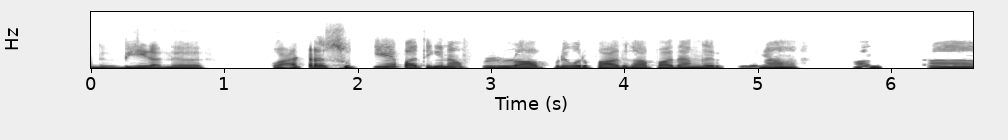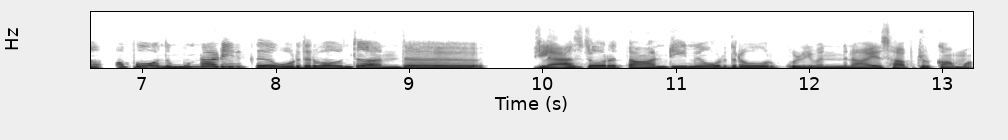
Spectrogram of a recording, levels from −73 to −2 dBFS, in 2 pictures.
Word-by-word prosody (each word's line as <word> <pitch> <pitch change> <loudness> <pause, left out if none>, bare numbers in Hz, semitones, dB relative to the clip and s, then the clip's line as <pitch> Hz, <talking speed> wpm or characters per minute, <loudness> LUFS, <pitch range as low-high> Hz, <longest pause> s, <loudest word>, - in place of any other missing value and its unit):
இந்த 150 -2 -2 0.2
வீடு 210 +3 +2
அந்த 150 0 -1 0.7
குவார்டர்ஸ் 240 - 0
சுத்தியே 280 +8 -2
பார்த்தீங்கன்னா, 265 +1 +1
ஃபுல்லா 245 +4 0
அப்பிடி 260 +7 -4
ஒரு 240 - 0
பாதுகாப்பா 195 -1 +1
தாங்க 195 +1 +2
இருக்கு. 165 0 -11
ஏன்னா 200 +2 +2 0.6
நான் 230 +1 -1 0.4
ஆ - - -1 0.5
அப்போ 265 - -3
அந்த 265 -2 0
முன்னாடி 340 +4 0
இருக்க 265 -2 -7 0.2
ஒரு 195 +3 +3
தடவ 245 +5 +2
வந்து 250 +4 0
அந்த 190 0 +1 1.0
கிளாஸ் 205 +7 +1
டோர 265 0 +3 0.2
தாண்டியுமே 240 +7 +2
ஒரு 230 - +1
தடவ 210 +3 +3
ஒரு 190 - -5
புலி 195 +2 +2
வந்து 195 -1 0
நாய 165 +3 0
சாப்ட்டுருக்காமா! 170 -4 -2
215 Hz, 150 wpm, -19 LUFS, 190-260 Hz, 1.0 s, ஒரு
